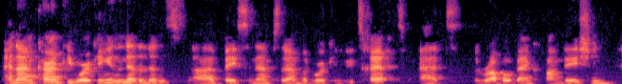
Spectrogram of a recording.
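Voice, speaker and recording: A man from Uganda speaks as a panel guest. His voice sits at a medium pitch and moves very little up or down. The delivery is earnest and conversational. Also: level tone, fairly quick, fairly bright tone, rough recording.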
